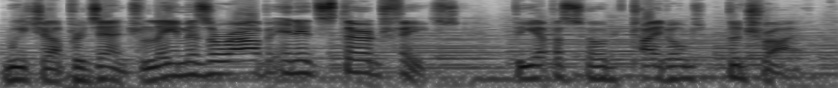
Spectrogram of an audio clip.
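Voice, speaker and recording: A man's voice: medium pitch, expressive, fairly quick. A male announcer reading a scripted, polished closing announcement for a radio theatre broadcast. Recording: music playing behind.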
